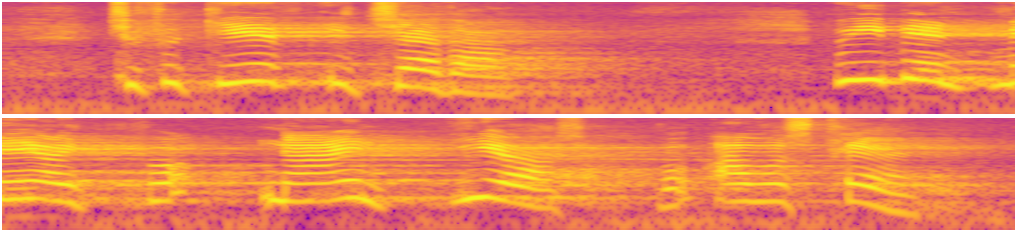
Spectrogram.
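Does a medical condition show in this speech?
Yes: Down syndrome; diagnosed at birth.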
